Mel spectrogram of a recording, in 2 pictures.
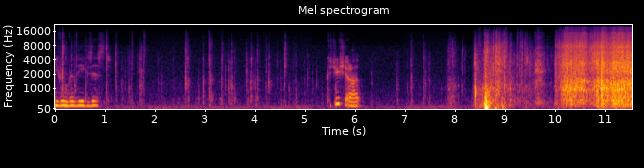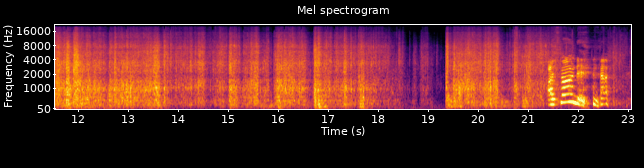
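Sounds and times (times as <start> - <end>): plastic bags crinkling: 0.0 - 5.4, 6.7 - 23.0
thump: 8.4 - 9.0.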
